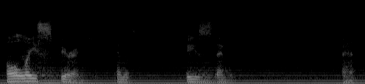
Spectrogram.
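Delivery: low, soft spoken prayer; hushed, intimate address to God. Real, not acted. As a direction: pray quietly on behalf of the room. Leads the congregation in prayer.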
